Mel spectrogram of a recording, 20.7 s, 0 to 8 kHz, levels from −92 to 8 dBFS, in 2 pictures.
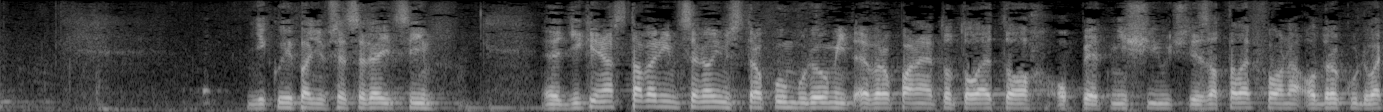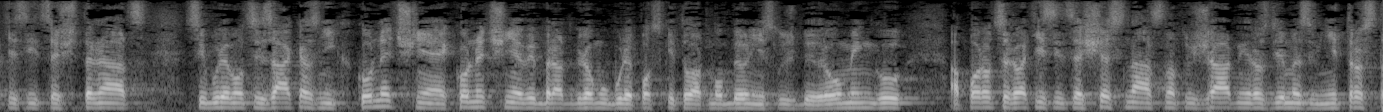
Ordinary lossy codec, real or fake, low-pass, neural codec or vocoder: none; real; none; none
